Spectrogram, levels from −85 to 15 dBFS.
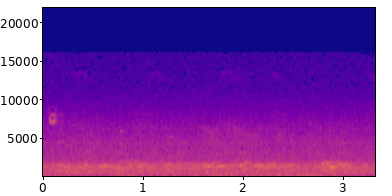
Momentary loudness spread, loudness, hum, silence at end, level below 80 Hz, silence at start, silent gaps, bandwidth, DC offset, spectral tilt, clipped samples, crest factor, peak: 2 LU; -27 LUFS; none; 0 s; -68 dBFS; 0 s; none; 16.5 kHz; under 0.1%; -3.5 dB/octave; under 0.1%; 14 dB; -14 dBFS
